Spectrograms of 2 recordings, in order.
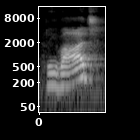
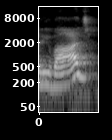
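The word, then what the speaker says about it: रिवाज़: जो है रिवाज रिवाज कई लोग बोलते हैं रिवाज लेकिन यह रिवाज होता है अगर आप ध्यान से देखेंगे तो ज के नीचे जो छोटी सी बिंदी लगाई गई है यह इसके उच्चारण को बदल देता है हमने जब वर्णमाला करी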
